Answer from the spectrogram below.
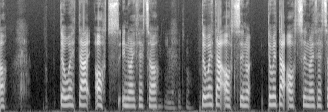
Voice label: "ots", Welsh

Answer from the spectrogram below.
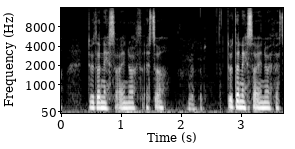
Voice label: "nesaf", Welsh

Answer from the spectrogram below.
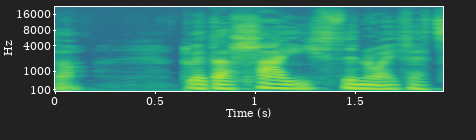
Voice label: "llaith", Welsh

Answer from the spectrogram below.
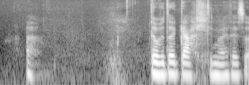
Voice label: "gallt", Welsh

